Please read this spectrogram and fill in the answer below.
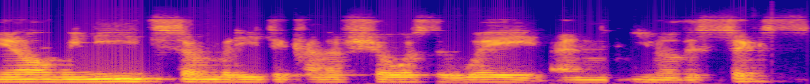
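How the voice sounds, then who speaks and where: A man with a Welsh accent, fairly low-pitched, at a moderate pace. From Wales. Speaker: bodybuilder and fitness coach. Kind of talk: interview.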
